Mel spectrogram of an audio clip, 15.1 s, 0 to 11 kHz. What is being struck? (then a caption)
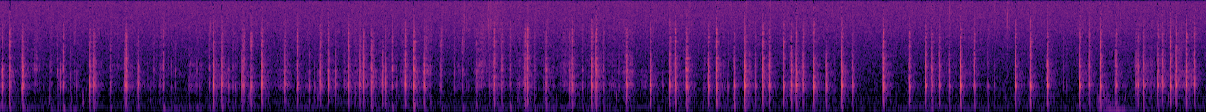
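Darbuka hand drum with plastic membrane. Fingertips and nails of the right hand tap and scratch the white plastic head of a hollow darbuka hand drum. The result is dozens of quiet, quick, dry taps with a faint hollow tone near 676 Hz that dies away almost instantly, mixed with soft scratchy brushing of the membrane.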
